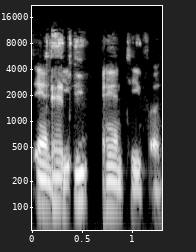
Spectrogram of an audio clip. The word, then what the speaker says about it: Antifa: Yeah, it's Antifa.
